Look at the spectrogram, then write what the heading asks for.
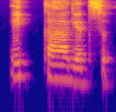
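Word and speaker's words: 一ヶ月: Ini artinya sebenarnya sama, cara bacanya juga sama ya. Ikagetsu.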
